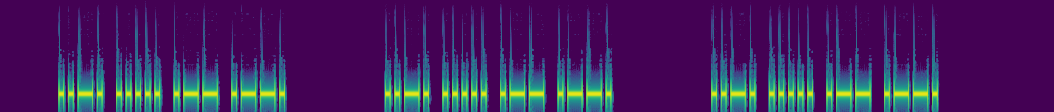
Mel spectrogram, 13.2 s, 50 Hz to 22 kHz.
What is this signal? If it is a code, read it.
Morse code, heard as a keyed tone, about 20 wpm, 700 Hz. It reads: F5WP F5WP F5WP
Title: DXCC-100 Call Signs - 4 Characters - Repeated 3x - 20wpm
